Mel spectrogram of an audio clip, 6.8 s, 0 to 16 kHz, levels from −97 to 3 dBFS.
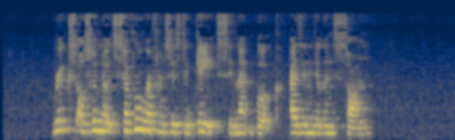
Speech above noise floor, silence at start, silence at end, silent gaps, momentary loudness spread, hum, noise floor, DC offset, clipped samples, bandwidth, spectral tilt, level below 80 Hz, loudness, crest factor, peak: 44 dB; 0.8 s; 1.25 s; none; 8 LU; none; -61 dBFS; under 0.1%; under 0.1%; 11.5 kHz; -5.5 dB/octave; -58 dBFS; -17 LUFS; 16 dB; -2 dBFS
